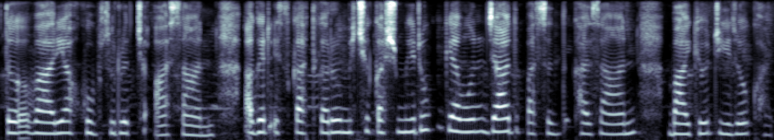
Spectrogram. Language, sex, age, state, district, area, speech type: Kashmiri, female, 18-30, Jammu and Kashmir, Baramulla, rural, spontaneous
